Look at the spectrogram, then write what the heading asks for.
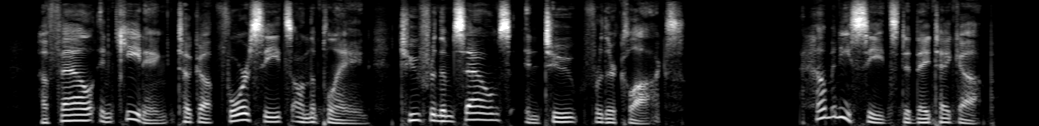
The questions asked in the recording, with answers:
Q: How many seats did they take up?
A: They took up four seats.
